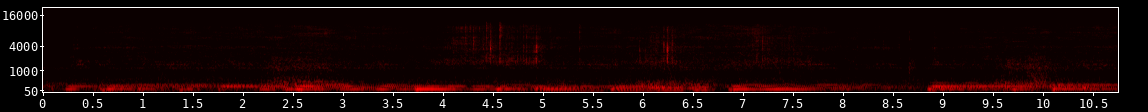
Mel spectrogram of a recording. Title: Revox B77 MK2 buzz noise on idle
